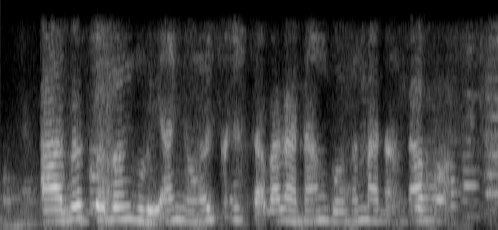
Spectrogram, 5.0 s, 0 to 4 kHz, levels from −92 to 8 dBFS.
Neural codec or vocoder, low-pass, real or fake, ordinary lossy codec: codec, 44.1 kHz, 2.6 kbps, DAC; 3.6 kHz; fake; AAC, 32 kbps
